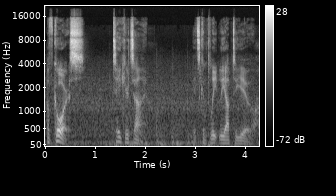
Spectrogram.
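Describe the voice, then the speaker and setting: Male actor as solicitous, polite guardian of a prince, animated intonation, radio-play delivery, slight ambient noise. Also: low-pitched, measured pace. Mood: solicitous, grave. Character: solicitous, formal minder devoted to his young prince. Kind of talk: radio-play acting in a fan dub.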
